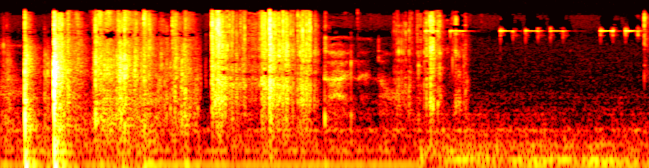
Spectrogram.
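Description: Two sharp clicks near the start, then handling rustle. From about four seconds in comes a quick run of short, high-pitched beeps from a digital thermometer, signalling that the reading is finished.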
